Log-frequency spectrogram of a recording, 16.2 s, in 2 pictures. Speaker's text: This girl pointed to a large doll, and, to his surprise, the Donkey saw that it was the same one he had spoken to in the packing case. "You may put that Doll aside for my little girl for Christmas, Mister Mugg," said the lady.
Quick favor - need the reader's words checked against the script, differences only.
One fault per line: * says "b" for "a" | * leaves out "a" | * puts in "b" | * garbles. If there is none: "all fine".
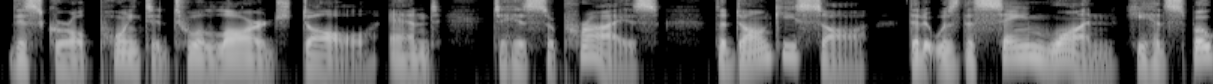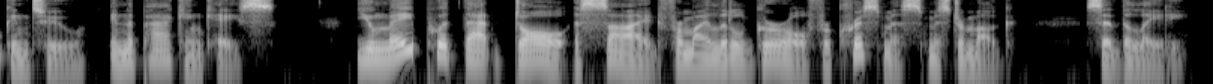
all fine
